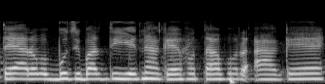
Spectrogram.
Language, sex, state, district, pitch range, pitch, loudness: Chakma, female, Tripura, Dhalai, 240-255 Hz, 245 Hz, -12 LUFS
